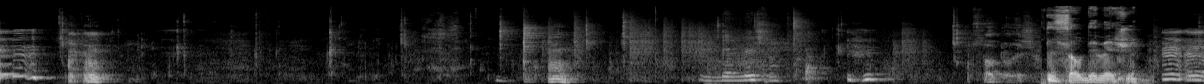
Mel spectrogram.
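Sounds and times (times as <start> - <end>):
chewing and mouth sounds: 0.6 - 6.6, 9.4 - 9.8.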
